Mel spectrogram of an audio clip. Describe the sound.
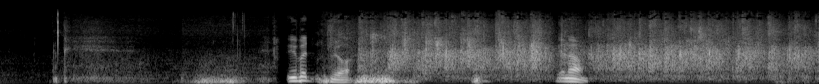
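An audience breaks into steady applause, a dense wash of clapping that carries on for several seconds while a voice speaks briefly over it.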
